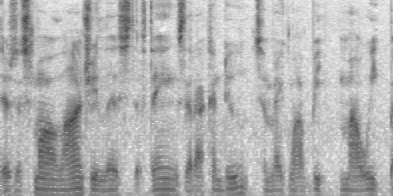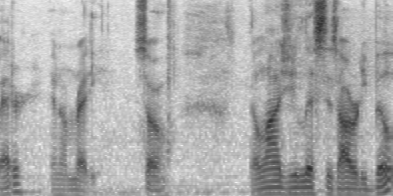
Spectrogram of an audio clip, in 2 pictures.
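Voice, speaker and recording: Very deep and low, a man's voice moves at a moderate pace with ordinary pitch variation. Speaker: video blogger. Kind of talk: casual monologue. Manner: mumbling, quiet.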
